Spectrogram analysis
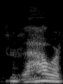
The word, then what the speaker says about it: Lauer: I'll say, Lauer taught me. So, because spelled like lower.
